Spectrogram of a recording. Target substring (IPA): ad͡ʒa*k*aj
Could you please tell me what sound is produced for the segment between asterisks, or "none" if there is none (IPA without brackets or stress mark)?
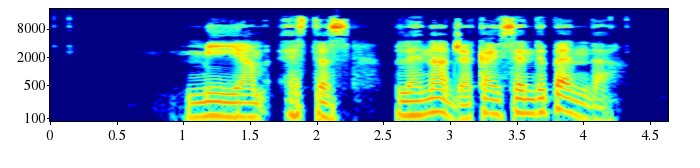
k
